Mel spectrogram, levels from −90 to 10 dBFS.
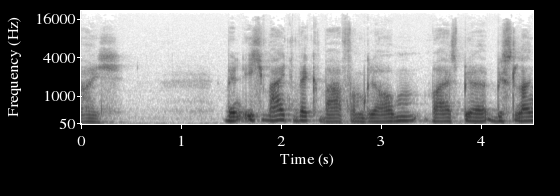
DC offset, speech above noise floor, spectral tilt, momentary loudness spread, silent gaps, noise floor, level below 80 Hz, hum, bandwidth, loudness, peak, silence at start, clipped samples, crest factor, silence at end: under 0.1%; 34 dB; -7 dB/octave; 8 LU; none; -51 dBFS; -50 dBFS; none; 15 kHz; -18 LUFS; 0 dBFS; 0 s; under 0.1%; 18 dB; 0 s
